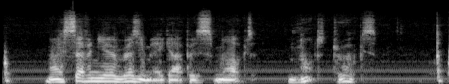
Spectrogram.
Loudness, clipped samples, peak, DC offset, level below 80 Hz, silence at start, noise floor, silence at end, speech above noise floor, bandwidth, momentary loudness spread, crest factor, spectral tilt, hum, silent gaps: -10 LUFS; under 0.1%; 0 dBFS; under 0.1%; -44 dBFS; 0.05 s; -40 dBFS; 0.05 s; 30 dB; 12 kHz; 14 LU; 12 dB; -5.5 dB/octave; none; none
